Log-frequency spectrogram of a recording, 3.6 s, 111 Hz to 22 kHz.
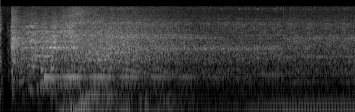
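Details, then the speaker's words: Hot restart of a swapped N54 engine in a BMW E92 335i after heat cycling at about 105°C: starter spins briefly, the engine catches cleanly and settles into a steady idle; fuel pressure slightly high, injectors noisy with the cover on. Normal hot start. "fuel pressure high is a bit higher it'll settle back down i guess injectors are so noisy when you've got the cover on"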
